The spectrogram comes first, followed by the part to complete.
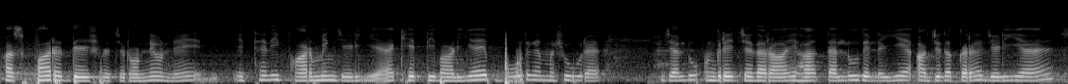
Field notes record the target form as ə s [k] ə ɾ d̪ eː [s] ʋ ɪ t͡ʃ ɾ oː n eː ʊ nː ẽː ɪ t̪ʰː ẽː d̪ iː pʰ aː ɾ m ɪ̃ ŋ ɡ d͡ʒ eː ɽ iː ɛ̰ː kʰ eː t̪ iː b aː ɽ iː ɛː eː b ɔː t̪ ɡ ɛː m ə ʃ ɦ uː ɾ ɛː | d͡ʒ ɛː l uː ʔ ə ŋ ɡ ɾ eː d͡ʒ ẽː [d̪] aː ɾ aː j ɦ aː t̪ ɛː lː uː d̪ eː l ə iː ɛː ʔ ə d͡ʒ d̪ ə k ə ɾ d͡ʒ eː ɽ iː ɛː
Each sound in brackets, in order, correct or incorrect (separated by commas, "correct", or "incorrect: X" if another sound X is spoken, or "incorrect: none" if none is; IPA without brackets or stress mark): incorrect: p, incorrect: ʃ, correct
